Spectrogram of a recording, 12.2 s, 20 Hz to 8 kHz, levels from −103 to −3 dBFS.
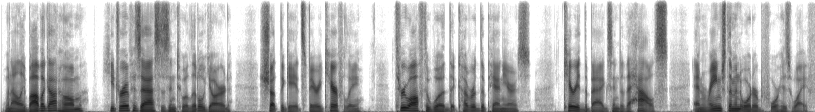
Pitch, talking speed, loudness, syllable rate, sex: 115 Hz, 195 wpm, -21 LUFS, 6.0 syllables/s, male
